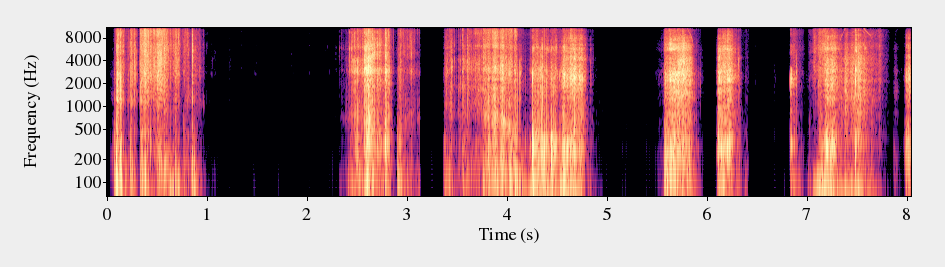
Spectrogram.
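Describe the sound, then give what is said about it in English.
A cookie being crunched: many crisp, irregular bites and crackles arrive in short bursts separated by silent pauses, fairly close and dry. “Oh, by the way, I have a cookie.”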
